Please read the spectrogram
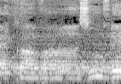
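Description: A woman singing a slow worship song, holding long notes that slide between pitches.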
